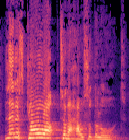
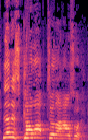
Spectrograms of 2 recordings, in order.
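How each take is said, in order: First: Loud, ringing proclamation of the psalm; a proud, louder quote of the psalm; quoting the psalmist. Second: Quicker, eager restating of the line; brisk, keen echo of the psalm; eager repeat. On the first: Retold or imitated. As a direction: call it out like David rallying the people. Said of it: "David said in the Psalms". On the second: Shown as a demonstration. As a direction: urge the congregation on, pressing forward.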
